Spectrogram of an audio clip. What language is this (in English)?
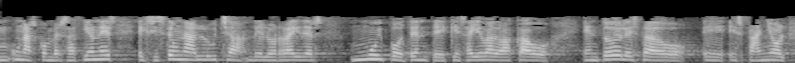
Spanish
